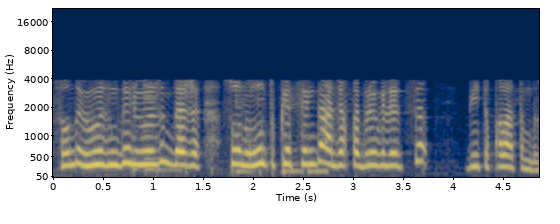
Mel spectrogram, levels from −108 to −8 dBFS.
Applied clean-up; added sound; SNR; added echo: neural mask model RNNoise.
